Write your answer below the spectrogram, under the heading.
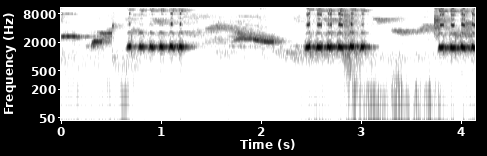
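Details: White-rumped shama morning song for stimulating silent birds: pure whistles and a sliding note, then rapid bursts of identical clipped notes repeated several times.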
